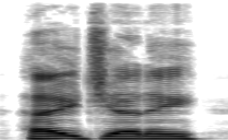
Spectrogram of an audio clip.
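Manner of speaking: put-on dumb-sounding Southern accent. Listing American accents, doing Forrest Gump's stupid southern accent. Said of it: "that kind of like a stupid southern accent".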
